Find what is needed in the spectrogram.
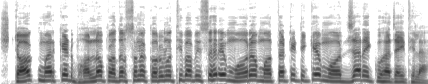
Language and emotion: Odia, happy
